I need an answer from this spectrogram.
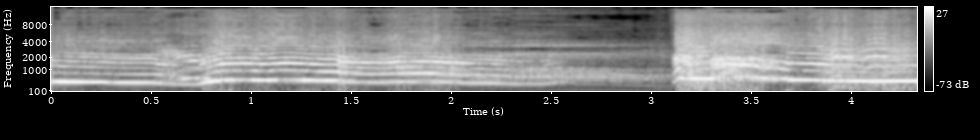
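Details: Group howling by three Siberian Huskies: a wavering howl that dips, climbs, then slowly sinks and fades, followed by a sudden loud new howl joined by other voices.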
